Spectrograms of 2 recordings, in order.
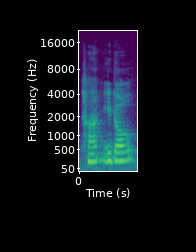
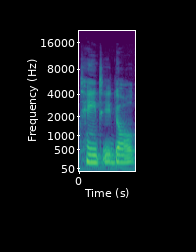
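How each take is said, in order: First: The first word has a French-style vowel. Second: The first word sounds like English 'taint'. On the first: The speaker calls it right. "but Teint Idole" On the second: The speaker calls it wrong. "not Taint Idole"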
